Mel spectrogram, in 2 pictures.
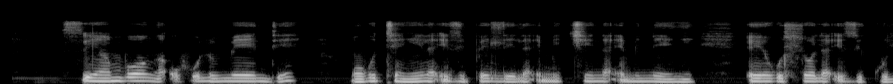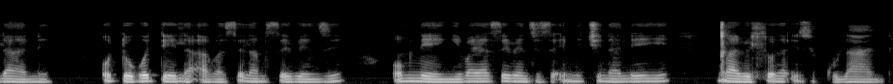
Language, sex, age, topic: North Ndebele, female, 36-49, health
